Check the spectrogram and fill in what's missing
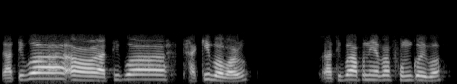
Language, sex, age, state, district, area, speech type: Assamese, male, 30-45, Assam, Biswanath, rural, conversation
